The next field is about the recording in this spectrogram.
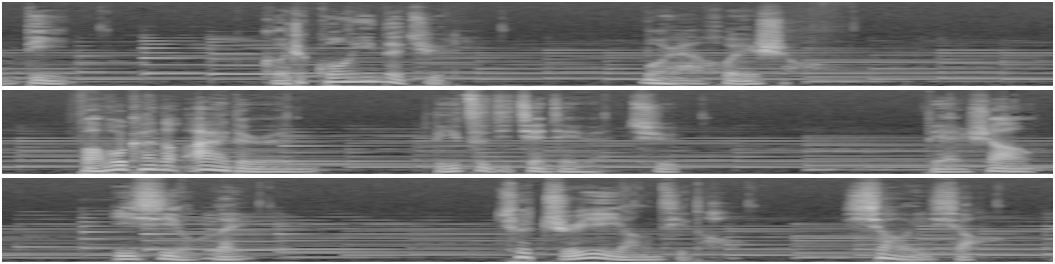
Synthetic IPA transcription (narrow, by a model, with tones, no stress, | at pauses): nt̪i˥˩ | kɤ˧˥ʈ͡ʂə˧kwɑ˥ŋi˥nd̪ə˨t͡ɕy̰˥˩li˨˩˦ | mwɔ˥˩ɻa˧˥nxwe˥ɪʂo˨˩˦ʊ | fɑ˨˩ŋfu˥˧kʰa˥˧nt̪ɑ˥˧ʊʔa˥˩ɪd̪ə˩ɻə˧˥n | li˧˥t͡sɹ̩˥˩t͡ɕi˨˩t͡ɕjɛ˥˧nt͡ɕjɛ˥˩nɥɛ˨˩nt͡ɕʰy˥˩ | t̪jɛ˨˩nʂɑ˥˧ŋ | i˥ɕi˥˩jo˨˩ʊle˥˩ɪ | t͡ɕʰɥɛ˥˩ʈ͡ʂɻ̩˧˥i˥˩jɑ˧˥ŋt͡ɕʰi˧˩t̪ʰo˨˦˥ | ɕjɑ˥˧ʊḭ˧ɕjɑ˥˩ʊ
